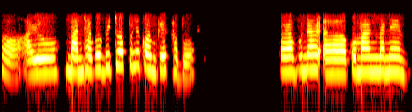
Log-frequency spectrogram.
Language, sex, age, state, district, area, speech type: Assamese, female, 18-30, Assam, Nalbari, rural, conversation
